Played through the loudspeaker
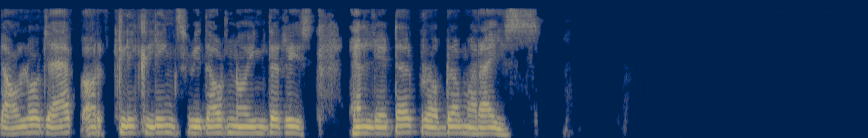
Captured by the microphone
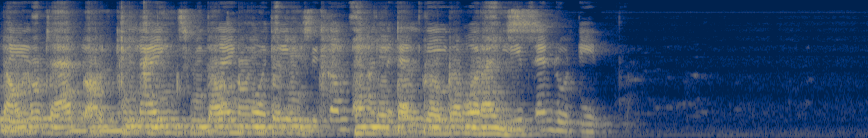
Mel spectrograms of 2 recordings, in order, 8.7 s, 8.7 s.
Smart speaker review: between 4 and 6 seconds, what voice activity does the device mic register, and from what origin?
both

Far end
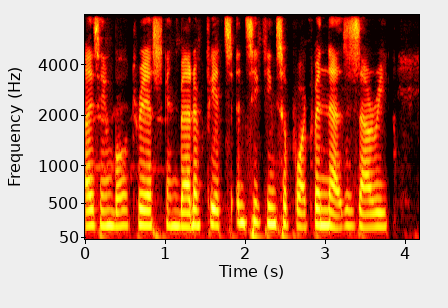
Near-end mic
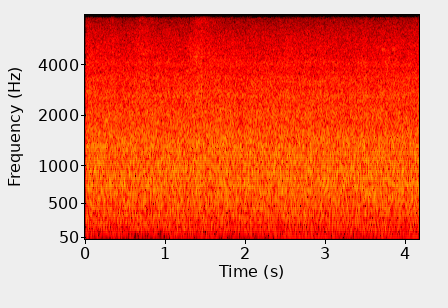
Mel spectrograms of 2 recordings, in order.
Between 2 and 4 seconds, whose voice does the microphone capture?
neither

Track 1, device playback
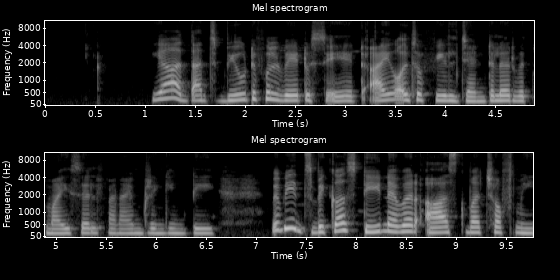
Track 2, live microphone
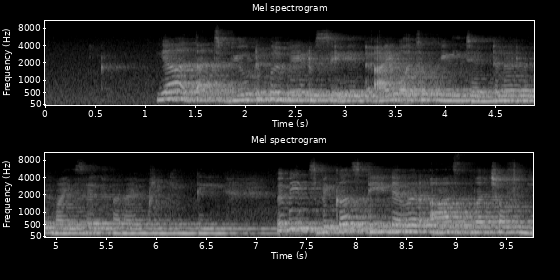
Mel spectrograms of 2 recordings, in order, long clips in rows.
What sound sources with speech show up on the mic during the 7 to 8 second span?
echo only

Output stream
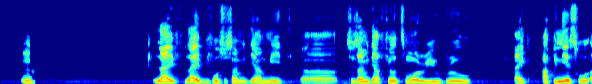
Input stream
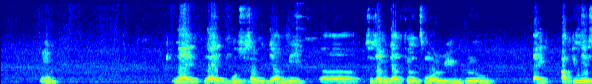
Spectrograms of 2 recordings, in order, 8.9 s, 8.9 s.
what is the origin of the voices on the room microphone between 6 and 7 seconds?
echo only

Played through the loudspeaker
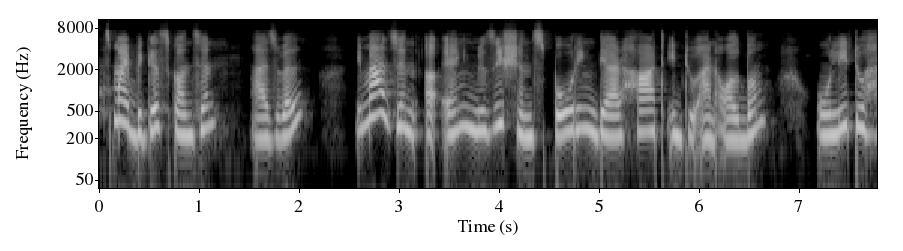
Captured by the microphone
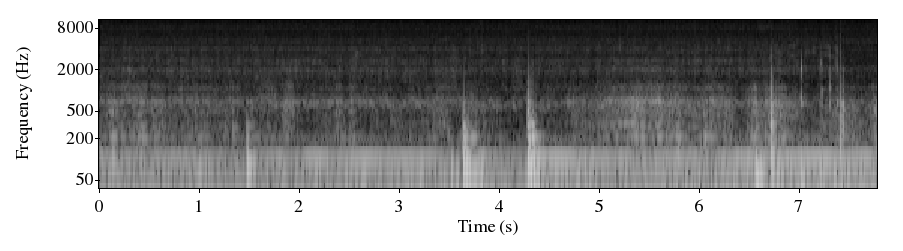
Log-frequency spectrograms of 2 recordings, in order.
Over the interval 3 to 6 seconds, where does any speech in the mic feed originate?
neither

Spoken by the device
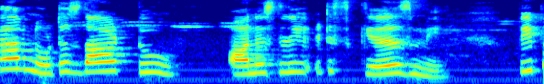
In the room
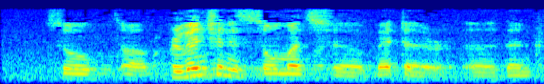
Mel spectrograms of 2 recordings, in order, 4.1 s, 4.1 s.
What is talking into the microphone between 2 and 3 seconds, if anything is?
user only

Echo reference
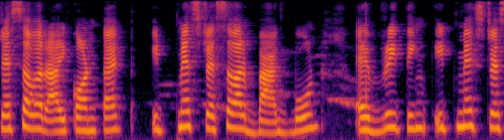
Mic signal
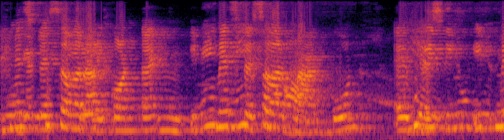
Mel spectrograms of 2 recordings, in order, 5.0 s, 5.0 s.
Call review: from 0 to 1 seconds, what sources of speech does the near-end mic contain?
both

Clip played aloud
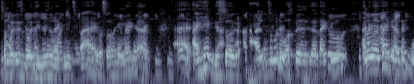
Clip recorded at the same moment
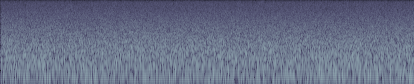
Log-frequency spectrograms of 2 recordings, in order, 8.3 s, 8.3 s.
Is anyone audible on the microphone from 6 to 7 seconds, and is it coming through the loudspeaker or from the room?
neither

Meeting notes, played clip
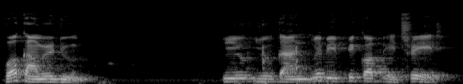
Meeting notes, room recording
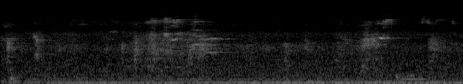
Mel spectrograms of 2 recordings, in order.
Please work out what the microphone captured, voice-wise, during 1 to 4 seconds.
neither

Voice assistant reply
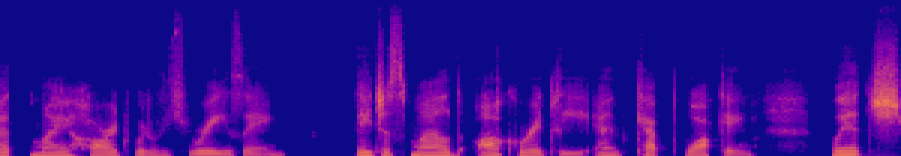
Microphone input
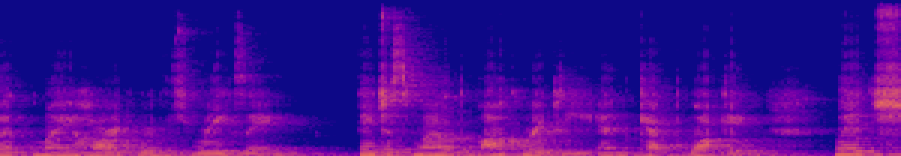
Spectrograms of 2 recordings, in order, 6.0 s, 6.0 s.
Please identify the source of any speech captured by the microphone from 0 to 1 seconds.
echo only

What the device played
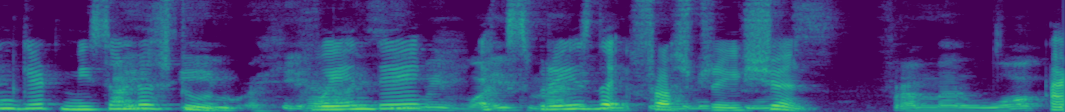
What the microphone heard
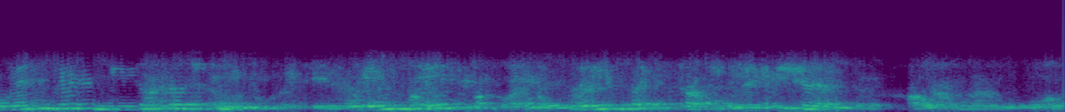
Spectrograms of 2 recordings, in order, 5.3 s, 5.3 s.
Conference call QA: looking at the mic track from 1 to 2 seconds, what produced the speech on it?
both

